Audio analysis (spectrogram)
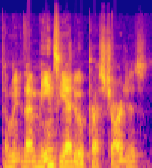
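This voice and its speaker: A man's voice: mid-range voice, fairly even intonation, a little fast, a bit bright. A man co-hosting a podcast in casual banter, with a playful game-show announcer flair and some swearing. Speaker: podcast co-host.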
